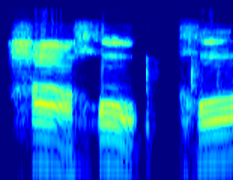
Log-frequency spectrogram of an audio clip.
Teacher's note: ho lebih terdengar ngorok karena dia berada di tenggorokan paling atas, sama dengan kho ya.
